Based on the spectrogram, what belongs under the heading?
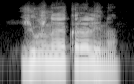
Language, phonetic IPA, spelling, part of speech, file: Russian, [ˈjuʐnəjə kərɐˈlʲinə], Южная Каролина, proper noun, Ru-Южная Каролина.ogg
- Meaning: South Carolina (a state of the United States)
